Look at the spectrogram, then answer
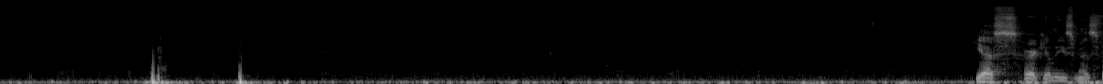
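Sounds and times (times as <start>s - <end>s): low rumble: 0.0s - 11.0s
dull thumps on phone microphone: 1.5s - 1.8s, 2.4s - 2.6s.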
